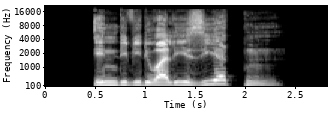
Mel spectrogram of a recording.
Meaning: inflection of individualisieren: 1. first/third-person plural preterite 2. first/third-person plural subjunctive II
- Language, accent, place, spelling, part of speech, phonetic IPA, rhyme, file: German, Germany, Berlin, individualisierten, adjective / verb, [ɪndividualiˈziːɐ̯tn̩], -iːɐ̯tn̩, De-individualisierten.ogg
